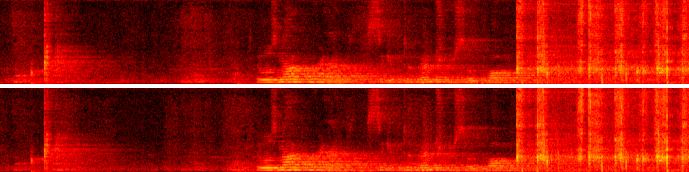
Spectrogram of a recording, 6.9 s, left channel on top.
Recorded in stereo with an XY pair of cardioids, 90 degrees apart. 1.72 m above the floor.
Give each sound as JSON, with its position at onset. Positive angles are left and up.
{"t": 0.3, "sound": "a crack", "azimuth_deg": 5, "distance_m": 1.6}
{"t": 2.6, "sound": "a woman speaking", "azimuth_deg": -40, "distance_m": 4.5}
{"t": 5.2, "sound": "scissors", "azimuth_deg": -35, "distance_m": 0.8}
